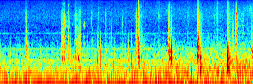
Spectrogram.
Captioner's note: tip-tap of footsteps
